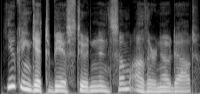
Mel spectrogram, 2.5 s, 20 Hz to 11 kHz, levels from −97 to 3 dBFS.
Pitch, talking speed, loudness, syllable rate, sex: 160 Hz, 290 wpm, -17 LUFS, 5.9 syllables/s, male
